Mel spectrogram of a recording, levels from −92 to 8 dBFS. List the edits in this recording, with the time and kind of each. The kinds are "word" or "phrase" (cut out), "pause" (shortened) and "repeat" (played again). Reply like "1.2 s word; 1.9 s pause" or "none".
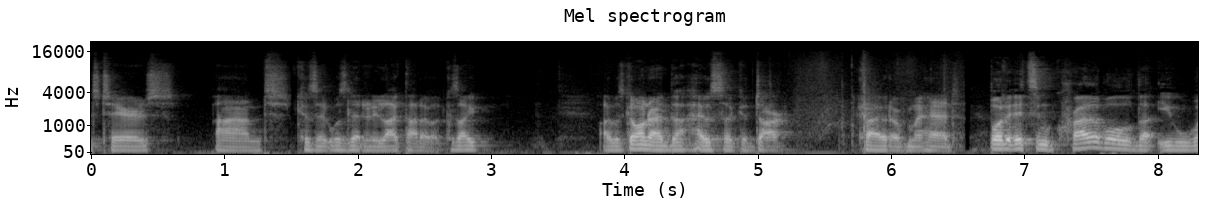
1.5 s pause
